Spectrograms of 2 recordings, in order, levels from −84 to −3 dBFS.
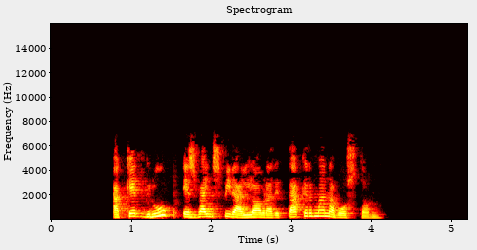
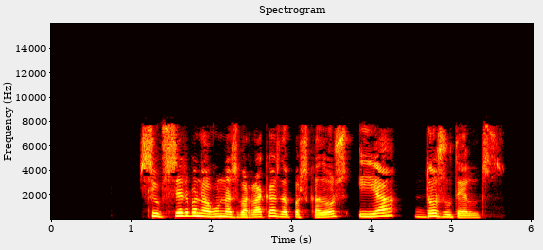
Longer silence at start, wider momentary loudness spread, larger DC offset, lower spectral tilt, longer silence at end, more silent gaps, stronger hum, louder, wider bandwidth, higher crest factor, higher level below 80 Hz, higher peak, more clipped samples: second, 0.75 s vs 1.1 s; about the same, 13 LU vs 14 LU; neither; first, -7 dB/octave vs -4 dB/octave; first, 1.1 s vs 0.45 s; second, none vs 4.41-4.53 s; neither; first, -15 LUFS vs -18 LUFS; second, 6.8 kHz vs 8.2 kHz; about the same, 16 dB vs 16 dB; about the same, -58 dBFS vs -62 dBFS; about the same, 0 dBFS vs -2 dBFS; neither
